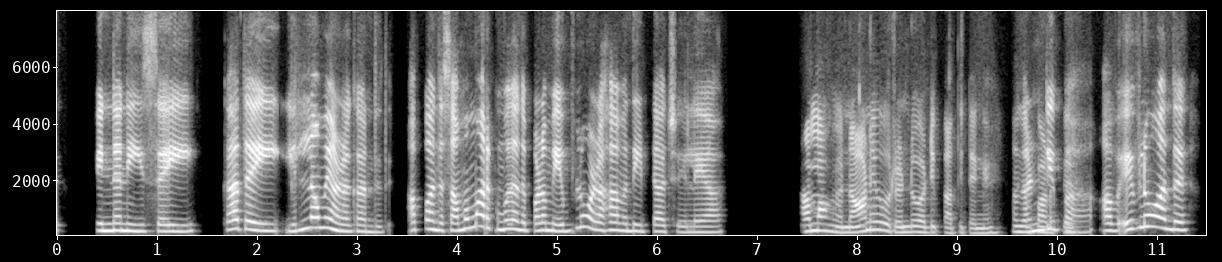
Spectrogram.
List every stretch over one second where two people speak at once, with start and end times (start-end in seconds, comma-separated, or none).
none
